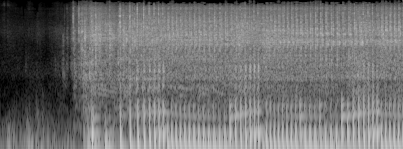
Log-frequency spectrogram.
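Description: An old motorcycle engine sputters to life and idles with a steady, thumping rhythm.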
